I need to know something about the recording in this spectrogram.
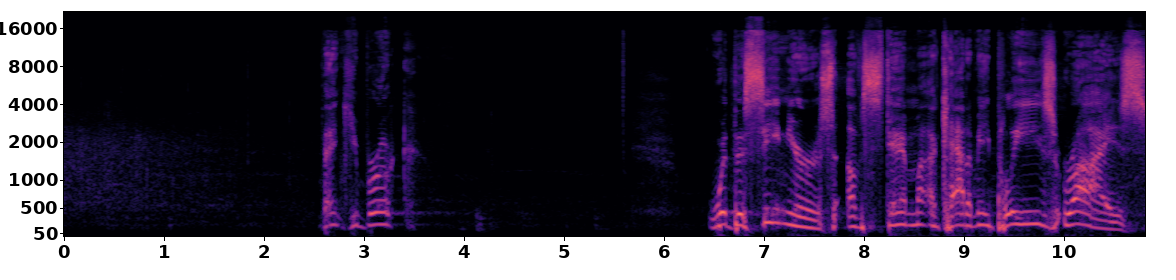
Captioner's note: applause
